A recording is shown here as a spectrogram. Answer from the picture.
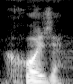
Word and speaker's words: joya: La letra J, a diferencia del portugués que es J, por ejemplo la palabra joya, en español decimos joya.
